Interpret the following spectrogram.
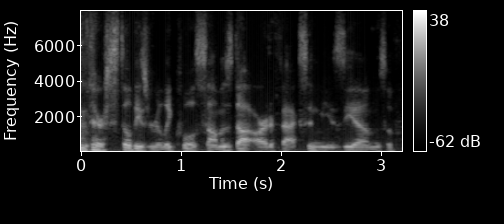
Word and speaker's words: SZDT: It's pronounced Samizdat, which is kind of an inside joke.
